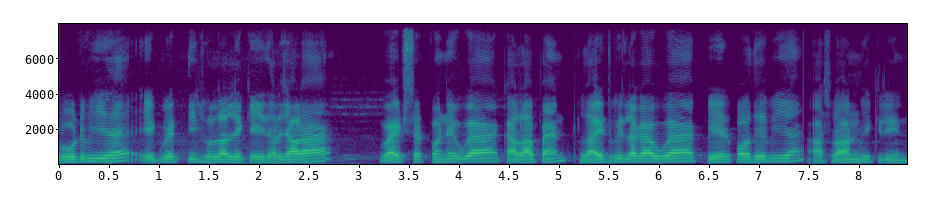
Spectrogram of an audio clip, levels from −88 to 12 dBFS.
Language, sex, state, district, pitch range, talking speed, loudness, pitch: Hindi, male, Bihar, Muzaffarpur, 135-160 Hz, 225 wpm, -23 LUFS, 150 Hz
